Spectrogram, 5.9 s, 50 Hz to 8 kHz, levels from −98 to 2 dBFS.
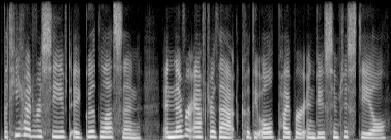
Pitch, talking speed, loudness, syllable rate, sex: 255 Hz, 195 wpm, -16 LUFS, 5.0 syllables/s, female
